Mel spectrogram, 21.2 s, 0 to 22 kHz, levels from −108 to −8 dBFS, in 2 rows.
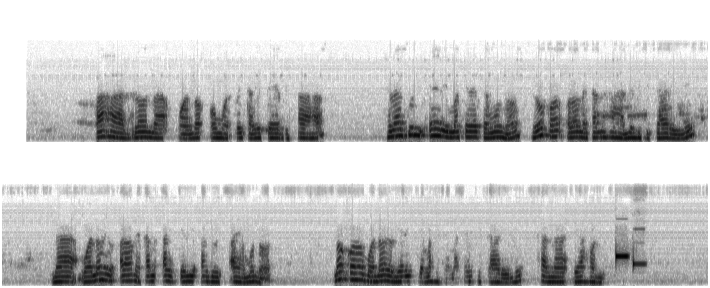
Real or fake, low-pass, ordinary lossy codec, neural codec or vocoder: real; 7.2 kHz; Opus, 64 kbps; none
